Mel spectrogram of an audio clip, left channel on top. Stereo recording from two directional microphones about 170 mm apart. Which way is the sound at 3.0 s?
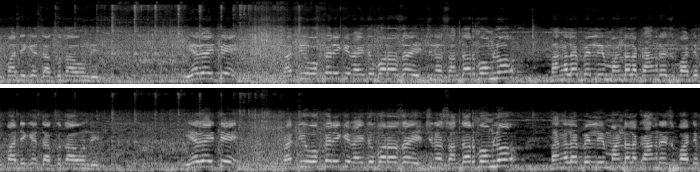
20° right (ahead or behind).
